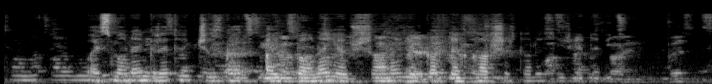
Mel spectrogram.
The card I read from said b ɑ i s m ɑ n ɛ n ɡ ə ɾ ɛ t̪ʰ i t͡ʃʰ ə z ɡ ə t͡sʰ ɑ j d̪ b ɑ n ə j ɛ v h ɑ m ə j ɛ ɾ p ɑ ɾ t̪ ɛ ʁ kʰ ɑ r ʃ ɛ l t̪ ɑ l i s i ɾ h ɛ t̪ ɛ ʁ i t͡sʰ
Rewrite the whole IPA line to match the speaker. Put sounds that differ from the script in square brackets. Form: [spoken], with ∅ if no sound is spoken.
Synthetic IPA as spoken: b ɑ [j] s m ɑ n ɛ n ɡ ə ɾ ɛ t̪ʰ [ɛ] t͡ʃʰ ə z ɡ [ɑ] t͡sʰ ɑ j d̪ b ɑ n ə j ɛ v [ʃ] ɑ [n] ə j ɛ ɾ [k] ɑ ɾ t̪ ɛ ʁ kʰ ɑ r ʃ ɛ [ɾ] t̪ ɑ l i s i ɾ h ɛ t̪ ɛ [v] i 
